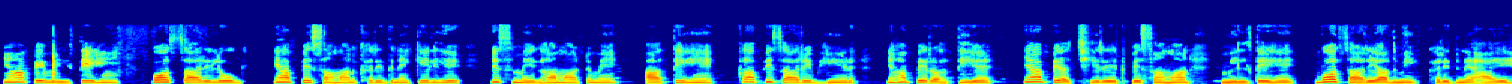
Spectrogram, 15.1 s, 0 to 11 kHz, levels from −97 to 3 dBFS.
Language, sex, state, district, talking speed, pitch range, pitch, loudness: Hindi, female, Bihar, Saran, 160 wpm, 220-250 Hz, 230 Hz, -21 LUFS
